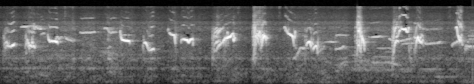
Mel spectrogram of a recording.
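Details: Young caged lesser green leafbird, singing as tutor material for other leafbirds: lively varied phrases of looping whistles and sharp high chips with barely any breaks.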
